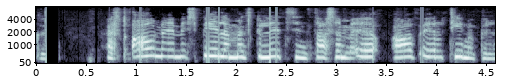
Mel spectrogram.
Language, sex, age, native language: Icelandic, male, 12, Icelandic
